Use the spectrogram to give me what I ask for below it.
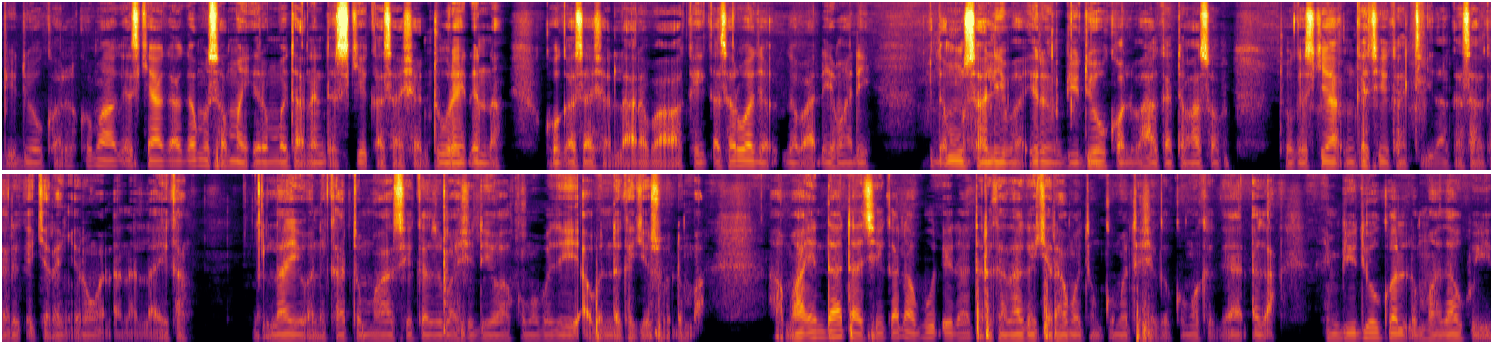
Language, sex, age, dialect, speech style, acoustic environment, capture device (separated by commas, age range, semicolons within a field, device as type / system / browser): Hausa, male, 25-34, Nigeria - Kano, relaxed; stressed, silence, mobile / Linux / Chrome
